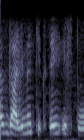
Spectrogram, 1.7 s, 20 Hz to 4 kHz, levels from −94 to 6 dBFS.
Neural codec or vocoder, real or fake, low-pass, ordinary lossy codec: codec, 24 kHz, 3.1 kbps, DualCodec; fake; 3.6 kHz; AAC, 16 kbps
